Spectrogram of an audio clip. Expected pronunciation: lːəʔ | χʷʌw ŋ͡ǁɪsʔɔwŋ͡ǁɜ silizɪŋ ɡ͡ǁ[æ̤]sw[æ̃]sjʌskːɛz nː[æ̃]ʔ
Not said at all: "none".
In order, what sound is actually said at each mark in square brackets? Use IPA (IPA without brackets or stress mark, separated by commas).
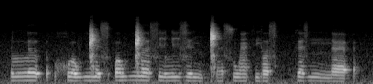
æ, æ̃, æ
